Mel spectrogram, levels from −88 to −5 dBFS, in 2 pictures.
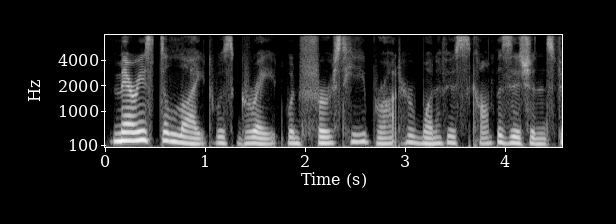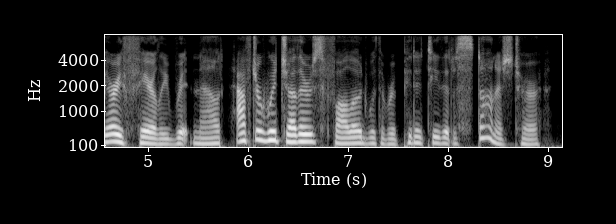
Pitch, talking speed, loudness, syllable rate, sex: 165 Hz, 170 wpm, -20 LUFS, 5.4 syllables/s, female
